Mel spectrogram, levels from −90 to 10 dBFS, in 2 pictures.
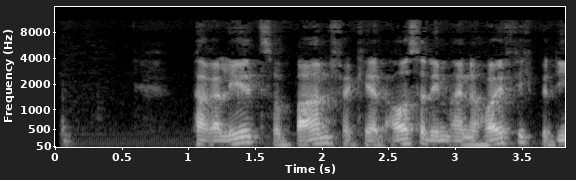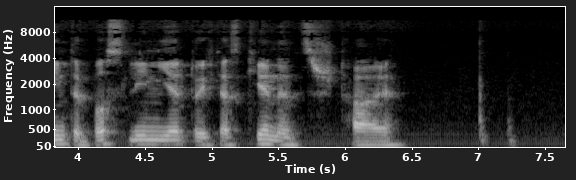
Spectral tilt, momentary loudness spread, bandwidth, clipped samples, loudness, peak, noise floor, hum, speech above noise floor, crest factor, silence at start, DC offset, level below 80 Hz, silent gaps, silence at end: -5 dB/octave; 9 LU; 11.5 kHz; under 0.1%; -22 LUFS; -2 dBFS; -64 dBFS; 60 Hz at -50 dBFS; 42 dB; 20 dB; 0.05 s; under 0.1%; -46 dBFS; none; 0.6 s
